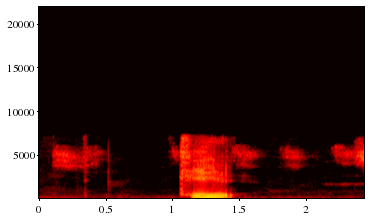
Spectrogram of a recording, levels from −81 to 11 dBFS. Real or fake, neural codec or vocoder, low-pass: fake; codec, 16 kHz in and 24 kHz out, 1.1 kbps, FireRedTTS-2 codec; 7.2 kHz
